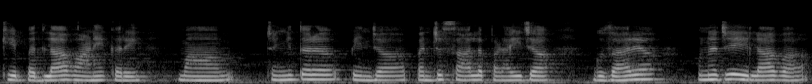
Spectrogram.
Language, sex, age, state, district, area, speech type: Sindhi, female, 18-30, Maharashtra, Thane, urban, spontaneous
